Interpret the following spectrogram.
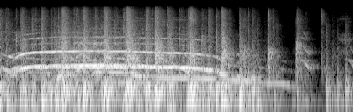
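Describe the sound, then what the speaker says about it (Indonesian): Audience applause and cheering at a live Ramadan ngabuburit talk show event, a loud burst of clapping and crowd noise with cheers that fades out over a few seconds. "Tepuk tangannya dulu."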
